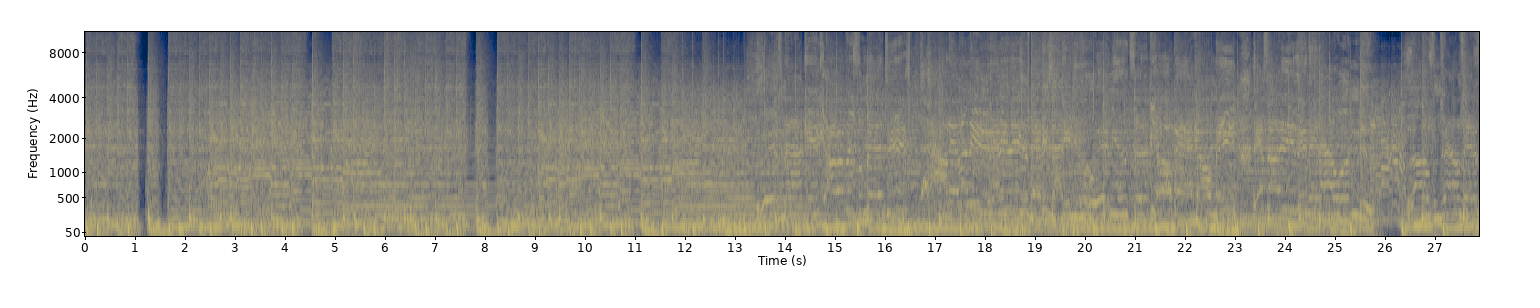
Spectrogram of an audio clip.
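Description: A punk rock song plays at full volume, with dense, driving band instrumentation running steadily for the whole stretch and a couple of brief breaks in the rhythm.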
